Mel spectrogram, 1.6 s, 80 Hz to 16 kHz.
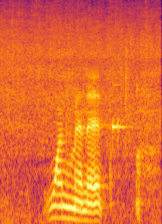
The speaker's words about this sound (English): Okay, so now I'm adding my garlic. That's a lot of garlic. Stir it up. And we're going to cook it for 1 minute.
